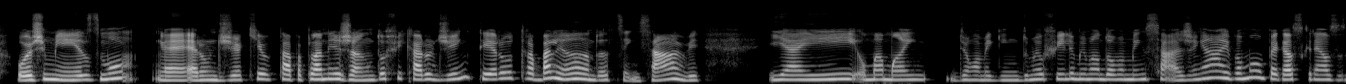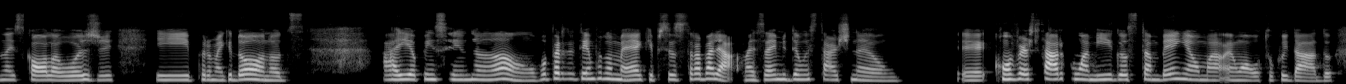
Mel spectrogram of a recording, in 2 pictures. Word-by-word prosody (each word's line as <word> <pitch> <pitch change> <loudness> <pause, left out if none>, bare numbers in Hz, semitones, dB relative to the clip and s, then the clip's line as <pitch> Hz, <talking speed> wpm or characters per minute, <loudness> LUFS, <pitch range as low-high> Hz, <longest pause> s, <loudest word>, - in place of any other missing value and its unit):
Hoje 205 +4 +5
mesmo, 215 +5 +2 0.2
eh, 190 -2 +3
era 190 +1 +3
um 205 - 0
dia 200 +2 -2
que 215 +4 -5
eu 240 - 0
estava 225 -1 0
planejando 235 -2 +2
ficar 260 -3 -1
o 245 - 0
dia 220 +2 -3
inteiro 275 -3 -2
trabalhando, 255 -4 +1
assim, 210 -1 -9
sabe. 200 +2 0 0.7
E 215 +1 -3
aí, 220 +3 0
uma 225 +1 -2
mãe 220 +1 -3 0.2
de 210 -2 -12
um 205 - -7
amiguinho 195 0 -8
do 210 +2 -9
meu 235 +2 -3
filho 245 +1 -4
me 240 0 -2
mandou 235 -1 -2
uma 230 - -5
mensagem: 230 0 -5
"Ai, 300 -1 0
vamos 285 +4 -2
pegar 235 -4 +1
as 225 0 -2
crianças 225 -4 -7
na 215 0 -5
escola 205 -1 +3
hoje 205 +1 -1 0.4
e 205 0 -1
ir 205 - -4
pro 210 +2 -5
McDonald's?" 200 -2 +2 0.8
Aí 220 +1 +3
eu 225 - +3
pensei: 230 -1 -3
"Não, 220 -3 +2
não 180 - -8
vou 240 +4 -3
perder 255 -1 +1
tempo 260 +1 +1
no 255 - +1
Méqui, 215 -1 +2
preciso 220 +1 -5
trabalhar". 250 -1 +4
Mas 205 0 -3
aí 215 +1 +3
me 230 - +1
deu 225 +1 -2
start: 225 -2 -4
"Não, 175 -5 -5 0.6
eh 190 0 -1
conversar 235 +1 +5
com 245 -1 -1
amigos 220 0 0
também 230 +3 +1
é 215 - +1
uma 200 -2 -1
é - - -2
um 195 - -2
autocuidado. 180 -2 -2
220 Hz, 160 wpm, -22 LUFS, 205-240 Hz, 0.8 s, Hoje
